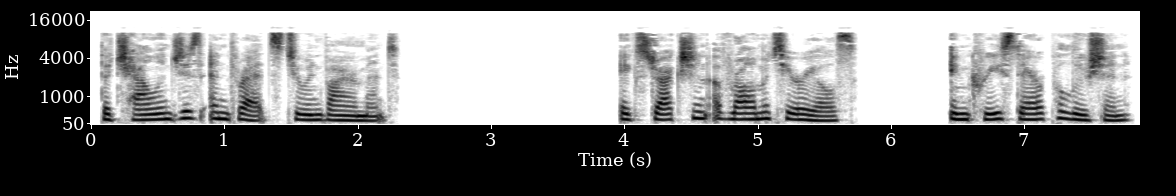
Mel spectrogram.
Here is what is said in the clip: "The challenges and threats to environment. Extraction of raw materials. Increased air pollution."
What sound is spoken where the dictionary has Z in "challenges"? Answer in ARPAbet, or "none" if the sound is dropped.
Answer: Z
